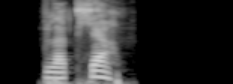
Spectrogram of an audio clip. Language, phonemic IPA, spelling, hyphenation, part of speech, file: Greek, /plaˈtça/, πλατιά, πλα‧τιά, adjective / adverb, EL-πλατιά.ogg
- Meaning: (adjective) 1. nominative/accusative/vocative feminine singular of πλατύς (platýs) 2. nominative/accusative/vocative neuter plural of πλατύς (platýs); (adverb) widely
